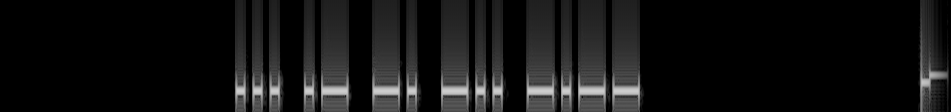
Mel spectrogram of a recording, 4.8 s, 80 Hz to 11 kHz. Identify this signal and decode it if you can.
Morse code, heard as a keyed tone, about 28 wpm, 700 Hz. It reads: SANDY
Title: USA Common Names - Max 5 Letters - 28wpm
